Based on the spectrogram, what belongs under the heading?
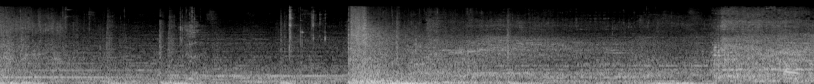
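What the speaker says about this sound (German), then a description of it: "Ich hab doch noch eine Granate." A grenade detonates in Resident Evil 2 Remake with a heavy, booming blast partway through, rolling into a sustained rumble over a constant loud game background, with a second surge near the end.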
